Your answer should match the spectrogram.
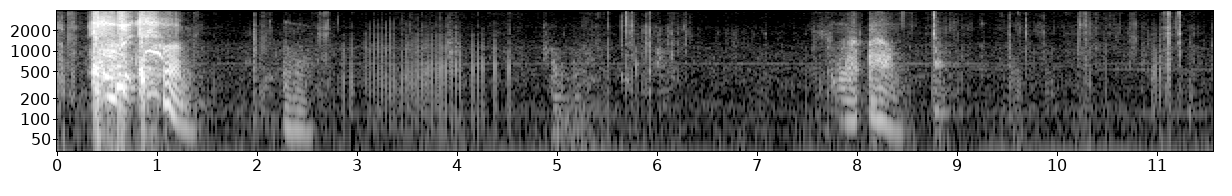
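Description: A loud throat clearing opens as a speaker pauses to have a drink, followed by several seconds of faint shuffling and quiet handling noises, then a second, shorter throat clearing.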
